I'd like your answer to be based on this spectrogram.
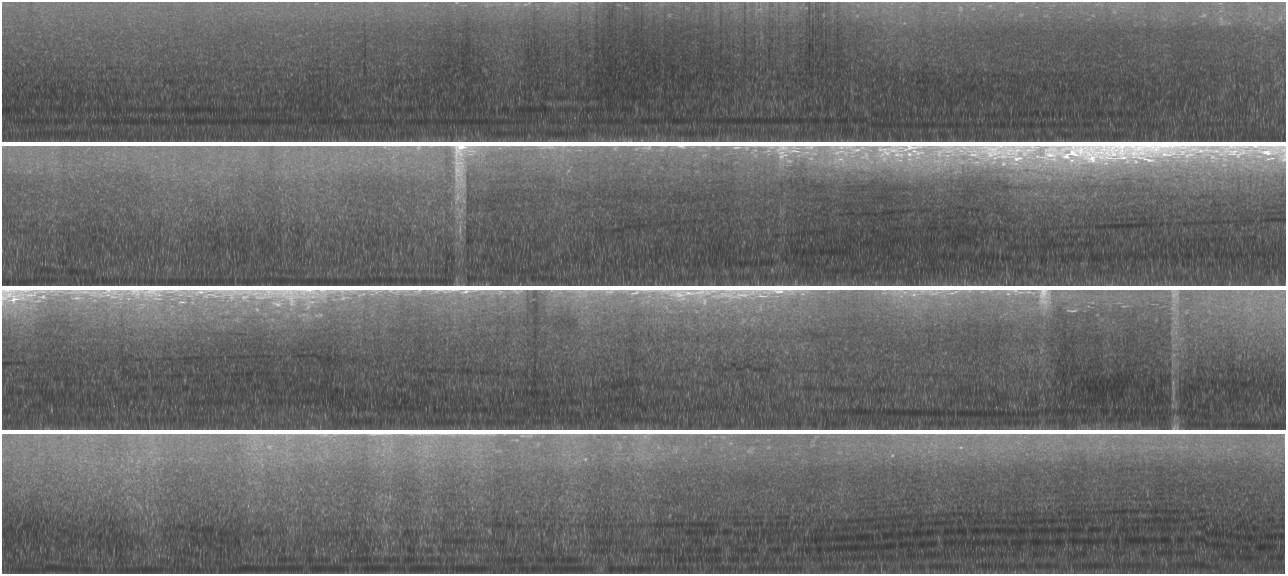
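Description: Race cars in a racing video game roar continuously as they jostle and overtake, with engine pitches rising and falling through gear changes and several cars layered close together, loud throughout.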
